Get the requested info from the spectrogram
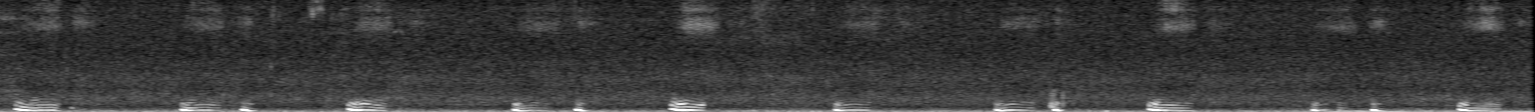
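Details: Sleeping ferret snoring: soft, squeaky nasal snores, each a short harmonic squeak that bends up or down, recurring roughly once a second in an irregular rhythm over a faint, steady background hiss.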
